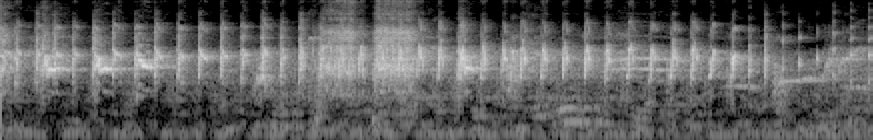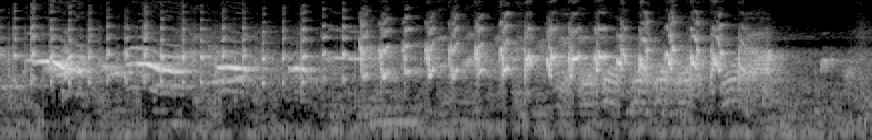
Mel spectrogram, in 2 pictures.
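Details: Pet lovebird in continuous fast chattering, a dense pulsed rattle of high buzzy notes repeated many times a second, with brief squeaky accents, lasting the whole clip before stopping abruptly.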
